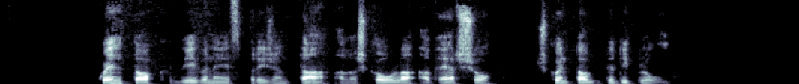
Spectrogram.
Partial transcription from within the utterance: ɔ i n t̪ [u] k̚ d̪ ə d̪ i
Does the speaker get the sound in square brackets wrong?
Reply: yes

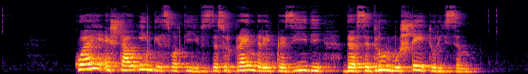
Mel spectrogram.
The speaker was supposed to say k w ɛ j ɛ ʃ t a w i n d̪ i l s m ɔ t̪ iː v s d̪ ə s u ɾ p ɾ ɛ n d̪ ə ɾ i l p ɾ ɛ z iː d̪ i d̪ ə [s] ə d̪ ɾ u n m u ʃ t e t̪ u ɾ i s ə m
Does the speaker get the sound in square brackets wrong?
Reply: no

